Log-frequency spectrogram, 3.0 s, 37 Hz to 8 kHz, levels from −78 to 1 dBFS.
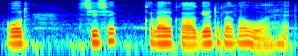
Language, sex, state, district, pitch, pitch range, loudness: Hindi, male, Uttar Pradesh, Saharanpur, 130 Hz, 110-130 Hz, -19 LUFS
